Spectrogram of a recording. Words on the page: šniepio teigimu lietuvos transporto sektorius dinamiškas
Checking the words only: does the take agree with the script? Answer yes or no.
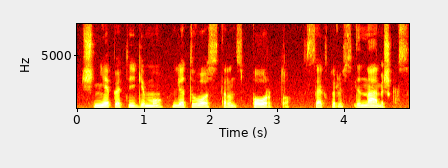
yes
